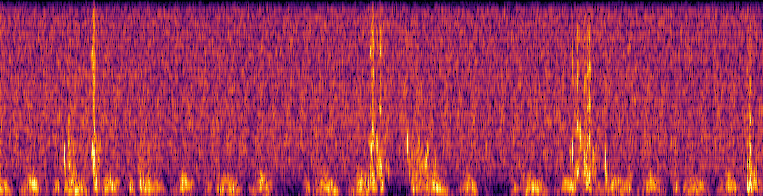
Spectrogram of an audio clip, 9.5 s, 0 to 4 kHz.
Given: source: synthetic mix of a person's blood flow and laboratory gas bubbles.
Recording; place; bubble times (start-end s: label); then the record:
Doppler ultrasound of blood flow; precordium
0.00-0.05 s: bubbles
0.77-0.98 s: bubbles
1.13-1.26 s: bubbles
1.72-1.90 s: bubbles
4.54-4.88 s: bubbles
5.06-5.50 s: bubbles
7.10-7.50 s: bubbles
7.54-7.62 s: bubbles
7.83-7.92 s: bubbles
9.30-9.49 s: bubbles
From the record:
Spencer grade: 2 (many but less than half of the cardiac periods contain bubble signals, singularly or in groups); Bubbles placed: anywhere in the cardiac cycle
